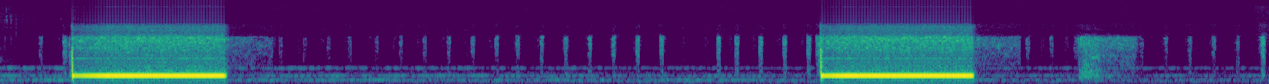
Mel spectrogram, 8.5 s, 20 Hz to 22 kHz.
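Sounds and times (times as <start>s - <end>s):
outgoing phone call ringback tones: 0.5s - 1.6s, 5.5s - 6.5s.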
